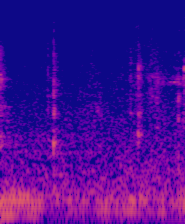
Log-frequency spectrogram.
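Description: Near silence with a couple of faint clicks about a second apart, from hands handling a T-shirt on a wooden hanger and its paper tag.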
